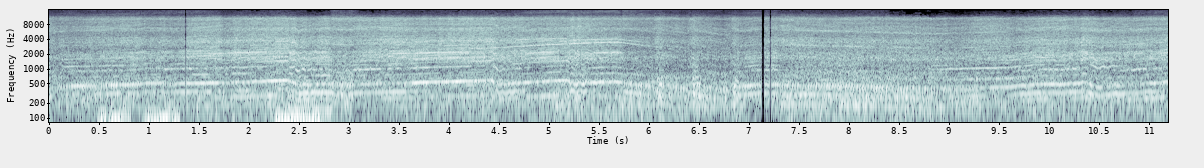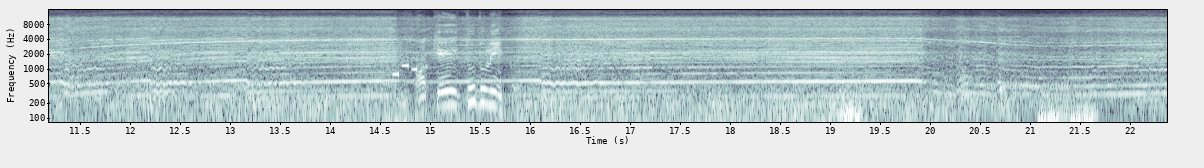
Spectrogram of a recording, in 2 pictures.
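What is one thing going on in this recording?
A racing car engine screams, rising and falling in pitch as it shifts gears.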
